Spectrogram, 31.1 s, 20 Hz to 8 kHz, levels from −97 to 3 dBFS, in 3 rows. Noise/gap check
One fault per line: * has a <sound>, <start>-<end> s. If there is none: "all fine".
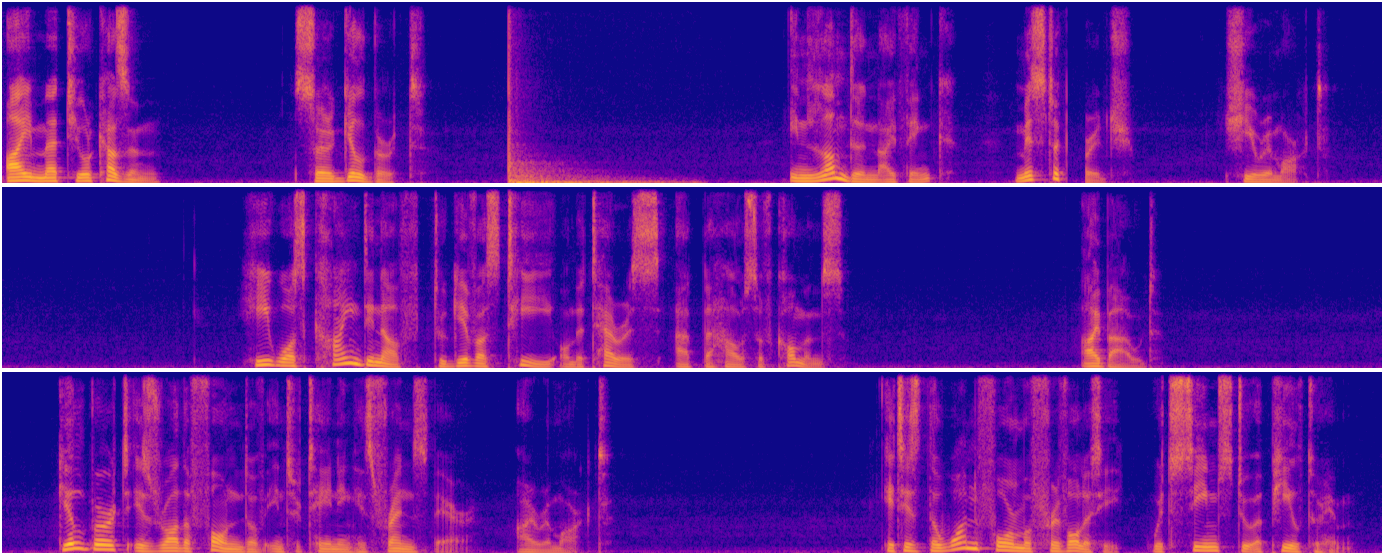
* has a thud, 3.8-5.3 s
* has a dropout, 8.0-8.1 s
